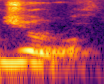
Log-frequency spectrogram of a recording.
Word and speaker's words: joule: looking for a wrong answer and guide was pronounced jewel not the name it would you know use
